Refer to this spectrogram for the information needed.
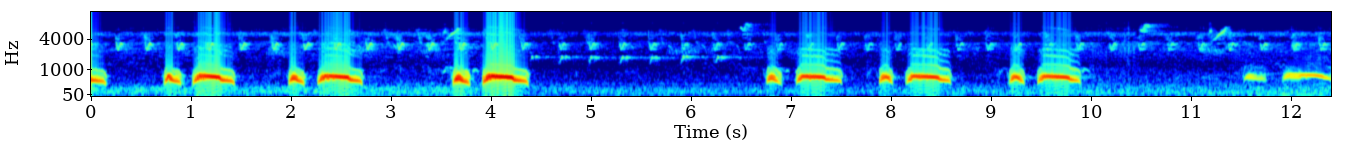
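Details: A series of spotted dove coo phrases used to lure wild doves for trapping, each a short note plus a long falling coo, rhythmically repeated, with a soft high chirping series in the background.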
